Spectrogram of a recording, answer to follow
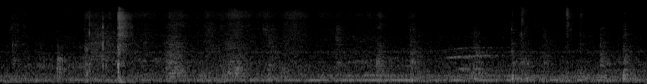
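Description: Soft yeast dough being handled on parchment paper as rounds are pressed and poked into rings: faint scattered taps and rustles over a steady low hum.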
